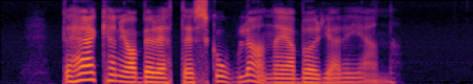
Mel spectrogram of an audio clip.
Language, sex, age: Swedish, female, 32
